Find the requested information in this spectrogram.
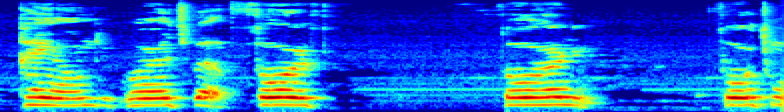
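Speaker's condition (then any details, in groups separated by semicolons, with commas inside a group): Cerebral palsy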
